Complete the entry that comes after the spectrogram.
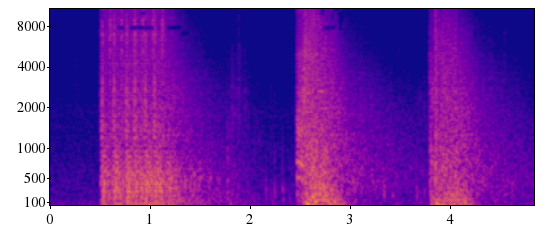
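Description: Gunfire in Counter-Strike: Global Offensive at a pro match, three loud bursts of shots, each starting abruptly and trailing off, separated by short quiet gaps.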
